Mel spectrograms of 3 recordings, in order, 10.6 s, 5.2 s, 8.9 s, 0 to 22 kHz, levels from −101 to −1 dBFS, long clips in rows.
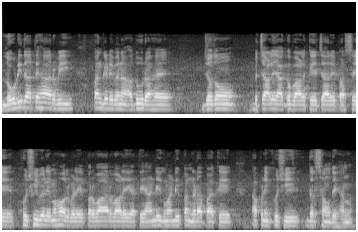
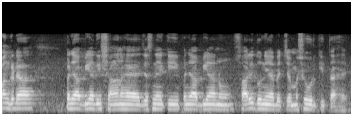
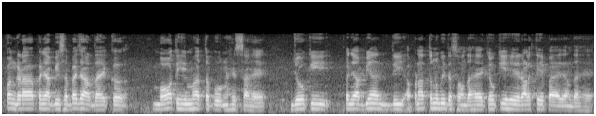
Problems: none marked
